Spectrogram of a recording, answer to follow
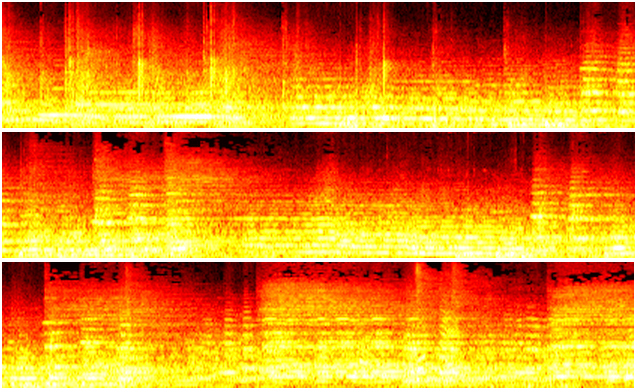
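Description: A wind band playing, led by brass, in a full passage of held chords.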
